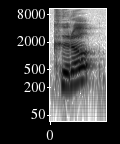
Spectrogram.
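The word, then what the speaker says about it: クロ: whose name is Kuro if I were to pronounce his name the proper way because it is a Japanese word it's a Japanese word for black I would say um Kuro but uh just feels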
